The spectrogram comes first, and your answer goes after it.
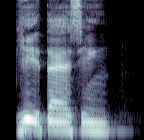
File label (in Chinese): "bie2tae3shing1", 玉環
